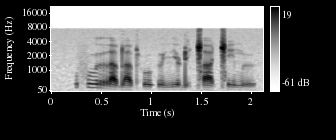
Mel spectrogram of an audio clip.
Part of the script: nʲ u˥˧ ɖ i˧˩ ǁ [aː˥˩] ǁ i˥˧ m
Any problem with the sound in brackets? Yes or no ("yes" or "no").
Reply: yes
